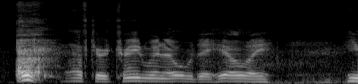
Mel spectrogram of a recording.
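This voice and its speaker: A man with a fairly high voice talks over noticeable background noise. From Idaho, raised in Utah and Montana. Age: 80s+. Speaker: war veteran. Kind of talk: interview answer.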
